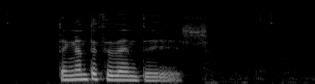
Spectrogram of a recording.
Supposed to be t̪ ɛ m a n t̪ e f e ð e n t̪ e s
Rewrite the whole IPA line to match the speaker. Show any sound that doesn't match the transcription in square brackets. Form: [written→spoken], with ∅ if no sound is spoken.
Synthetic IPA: t̪ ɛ [m→ŋ] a n t̪ e [f→θ] e ð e n t̪ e s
